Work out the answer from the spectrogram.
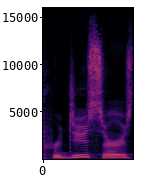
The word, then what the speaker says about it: producers: And then the first syllable of producers, that has the schwa too. One of the Purdue. Before the voice slows down, takes more time on that up-down shape of do, the stressed syllable of producers.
